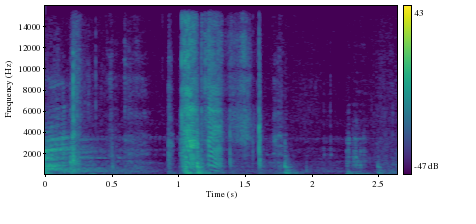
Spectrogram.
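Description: A wooden latch slides and knocks open.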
